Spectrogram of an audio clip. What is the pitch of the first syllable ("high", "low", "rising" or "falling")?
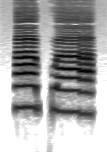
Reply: low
